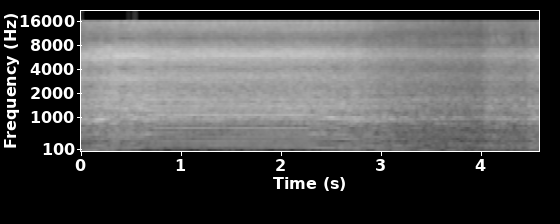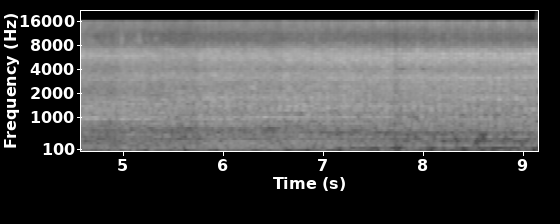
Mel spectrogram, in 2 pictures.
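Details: Isuzu Traga truck engine revs, then runs rough with a steady knock about four times a second; the symptom is knocking.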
